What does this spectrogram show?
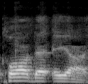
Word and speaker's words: Claude: we're gonna go to claude.ai so this is the one that I think is actually good for right claude.ai is the best Ford so Claude is spelled c-l-a-u-d-e like van clauden claude.ai this is game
